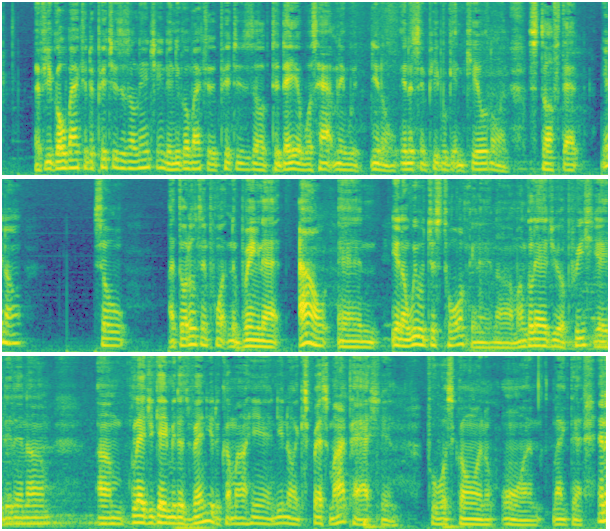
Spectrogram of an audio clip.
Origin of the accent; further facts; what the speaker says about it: New York, United States; But you can't help but growing up in New York and seeing a lot of the things that are happening, particularly back in the 70s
